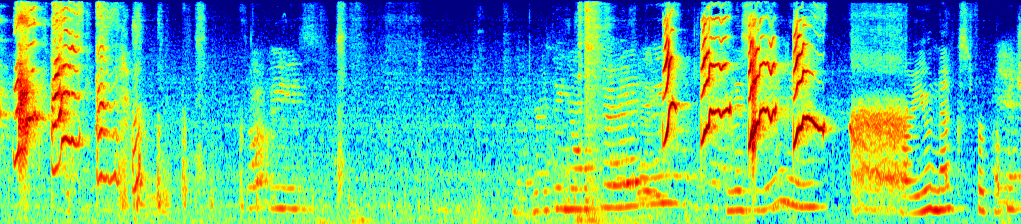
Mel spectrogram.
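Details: Blenheim Cavalier King Charles Spaniel puppies, six weeks old, from a litter of five born on New Year's, in an indoor puppy pen. Bursts of high, harmonic yelping whines open the clip and return midway, with low murmuring and human speech between.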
